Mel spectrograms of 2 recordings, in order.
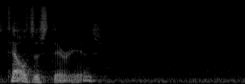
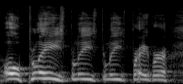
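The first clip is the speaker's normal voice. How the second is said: urgent, higher pleading; pleading women; 6 semitones higher, 4 dB louder than usual. Retold or imitated. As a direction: beg him to pray, voice lifted. Women beg the preacher to pray.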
